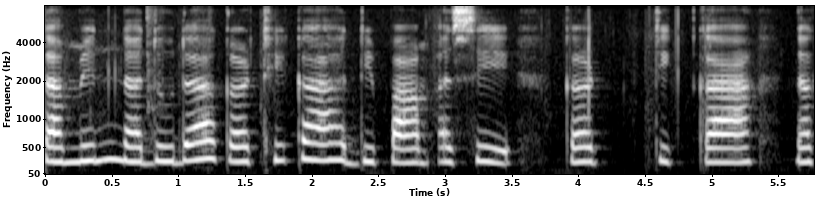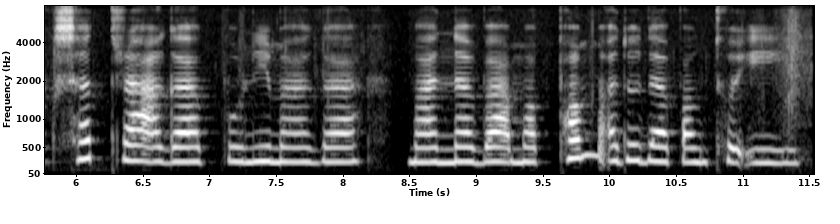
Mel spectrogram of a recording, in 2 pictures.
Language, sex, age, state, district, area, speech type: Manipuri, female, 30-45, Manipur, Kangpokpi, urban, read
